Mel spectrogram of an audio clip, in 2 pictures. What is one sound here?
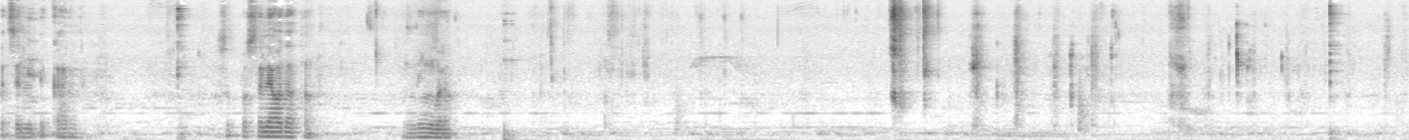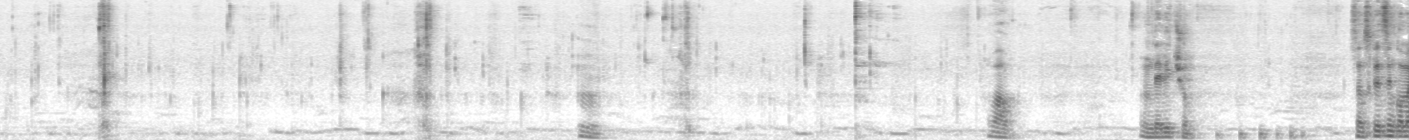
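A man chews and smacks his lips.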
